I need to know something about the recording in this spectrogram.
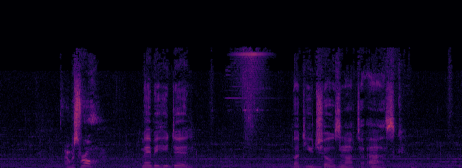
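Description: A middle-aged woman speaks calmly and coldly.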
